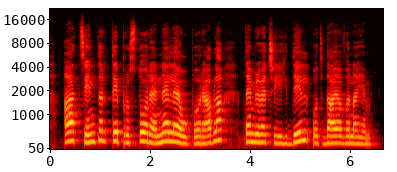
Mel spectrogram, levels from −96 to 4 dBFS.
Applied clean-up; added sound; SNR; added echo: none; none; none; none.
